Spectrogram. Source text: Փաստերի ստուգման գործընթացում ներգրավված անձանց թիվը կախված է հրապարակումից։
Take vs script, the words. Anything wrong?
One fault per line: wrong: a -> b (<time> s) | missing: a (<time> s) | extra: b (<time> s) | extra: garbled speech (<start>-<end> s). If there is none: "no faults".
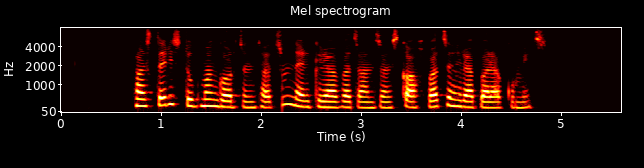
missing: թիվը (3.4 s)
